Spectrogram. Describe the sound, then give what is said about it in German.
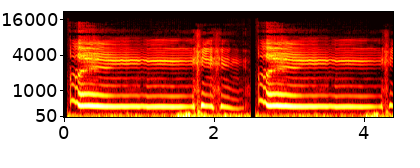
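A voice imitates a piglet crying bitterly: two long, high, wavering wails, each ending in a sobbing catch, loud with no other talk. “Das Schwein fing bitterlich an zu weinen.”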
